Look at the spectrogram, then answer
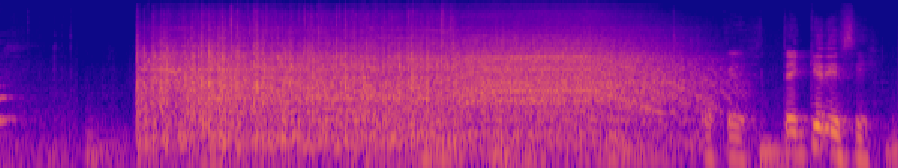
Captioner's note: food processor whines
